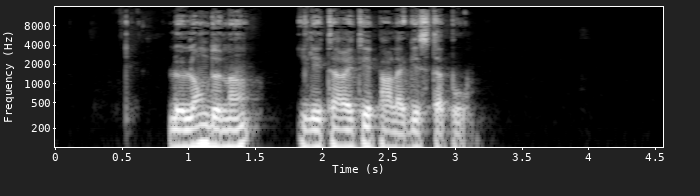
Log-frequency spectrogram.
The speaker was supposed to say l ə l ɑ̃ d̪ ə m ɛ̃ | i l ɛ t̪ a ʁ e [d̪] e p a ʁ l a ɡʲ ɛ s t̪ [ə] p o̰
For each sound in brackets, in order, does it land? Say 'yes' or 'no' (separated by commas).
no, no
